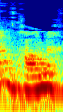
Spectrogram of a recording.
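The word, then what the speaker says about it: Bhaona: उसके बाद बेयर सहरिया भावना, है ना, भावना यही प्रोनाउंसिएशन होगी, बेयर सहरिया भावना, ये फेस्टिवल भी आपका असम में मनाया जाता है।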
